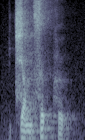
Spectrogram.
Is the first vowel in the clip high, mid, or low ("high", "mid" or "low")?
low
